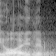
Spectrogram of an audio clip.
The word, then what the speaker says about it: Euler: Só que tem algumas pessoas assim que gostam de usar o nome que ele tem origem francesa, que a gente chama de Euler, mas tranquilamente, se você errar a pronúncia e ler exatamente como se escreve sem nenhum problema.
